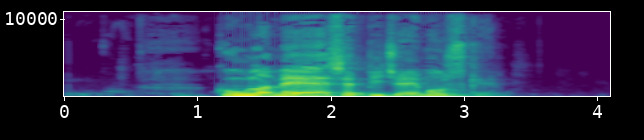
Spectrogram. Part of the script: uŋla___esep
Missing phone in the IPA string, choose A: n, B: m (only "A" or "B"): B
